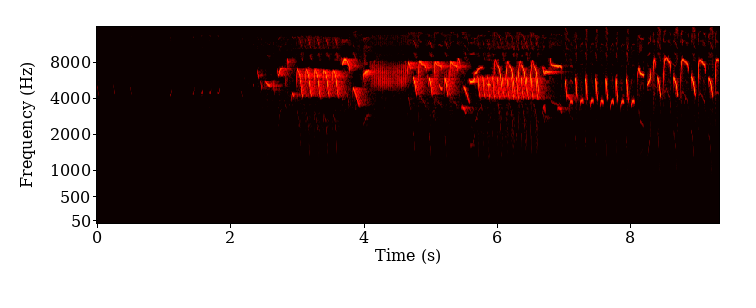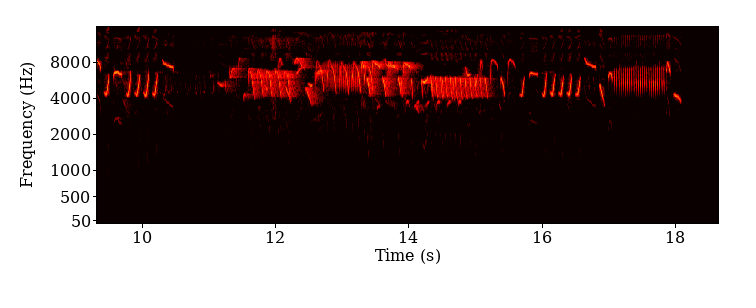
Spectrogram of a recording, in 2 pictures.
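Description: A songbird singing long, varied phrases of rapid high trills and chirps, with a short break about ten seconds in.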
